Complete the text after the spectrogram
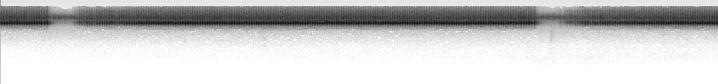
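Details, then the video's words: High, hissing grasshopper chorus pulsing steadily. It fades sharply twice, near the start and again after ten seconds, and swells back each time. No music accompanies it. "Grass Hopper Sounds"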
